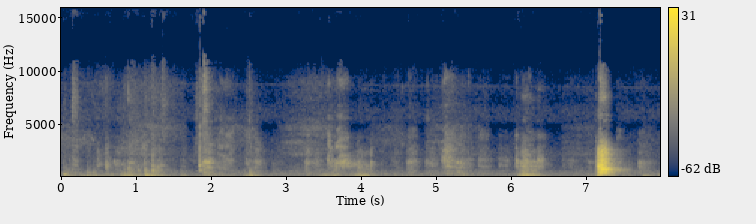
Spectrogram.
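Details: Play between two dog brothers, Bombón and the puppy Balto, chasing each other indoors as the puppy bites Bombón's tail; scattered soft scuffles and grunts, then one sharp loud bark-like yelp near the end.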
